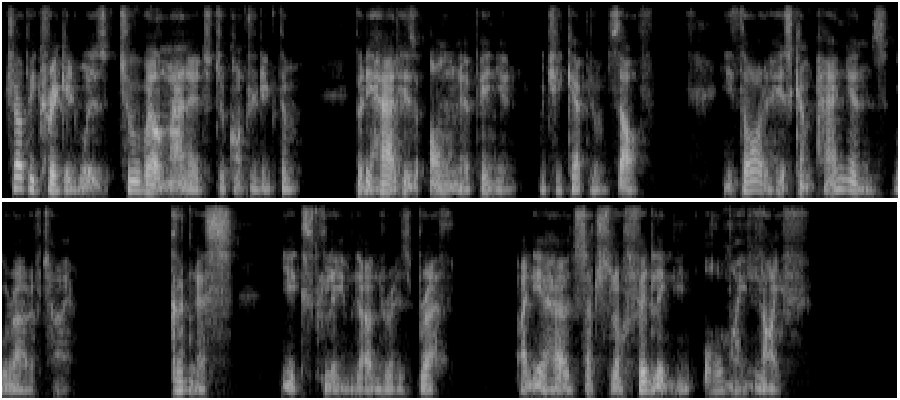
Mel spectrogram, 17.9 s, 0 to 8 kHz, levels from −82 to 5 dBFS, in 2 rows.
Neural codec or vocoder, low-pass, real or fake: vocoder, 22.05 kHz, 80 mel bands, HiFi-GAN; 7.2 kHz; fake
